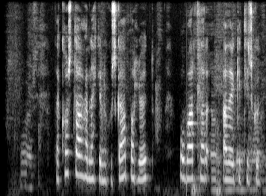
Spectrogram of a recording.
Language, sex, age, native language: Icelandic, female, 40-49, Icelandic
